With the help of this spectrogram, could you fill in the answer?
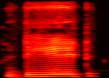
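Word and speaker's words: date: डी को डा पढ़ा जाएगा। ए को ए की मात्रा, क्या होगा डे और ट डेट, डेट डेट।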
